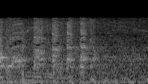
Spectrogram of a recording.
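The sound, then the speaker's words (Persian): A car engine cranks but fails to start, giving a few faint, rhythmic starter pulses that stutter without catching, then trail off into a low, quiet mechanical hum. “ماشین جبلی روشن نمیشه.”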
